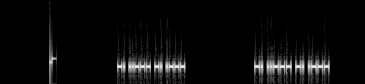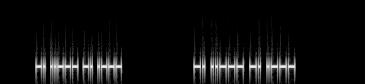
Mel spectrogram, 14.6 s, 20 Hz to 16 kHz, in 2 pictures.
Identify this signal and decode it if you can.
Morse code, heard as a keyed tone, about 35 wpm, 700 Hz. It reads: N2NJ N2NJ N2NJ N2NJ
